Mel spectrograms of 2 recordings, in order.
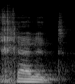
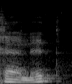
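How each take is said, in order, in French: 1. Il commence par un kh guttural et rauque. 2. Il commence par un kh guttural et rauque.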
